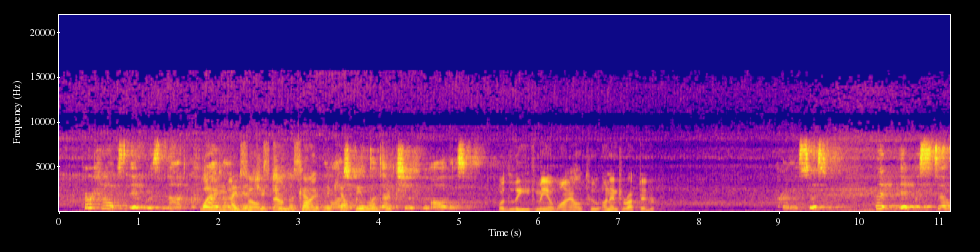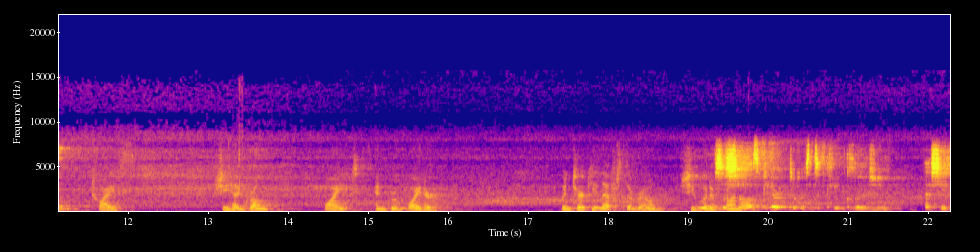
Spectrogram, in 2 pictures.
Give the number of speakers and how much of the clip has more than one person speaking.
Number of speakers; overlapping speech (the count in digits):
3, about 14%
